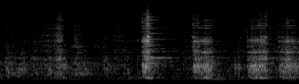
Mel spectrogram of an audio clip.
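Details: Valiant transmitter plate tuning capacitor turned by hand: dry, uneven rasping scrapes from plates dragging on each other; near the dip point it arcs between the plates.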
